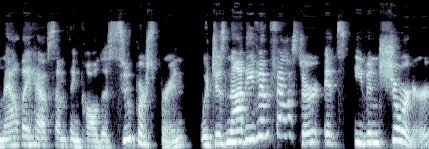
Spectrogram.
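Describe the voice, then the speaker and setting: A loud woman's voice with an animated tone. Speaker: triathlon and swim coach. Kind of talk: interview.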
